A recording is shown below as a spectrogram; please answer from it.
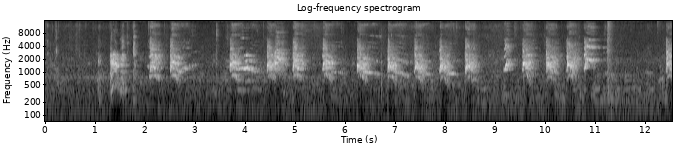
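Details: Chihuahua puppies yap in a long, persistent series of high, sharp barks, close to two each second, some doubled, with only brief gaps, over faint steady hiss.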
